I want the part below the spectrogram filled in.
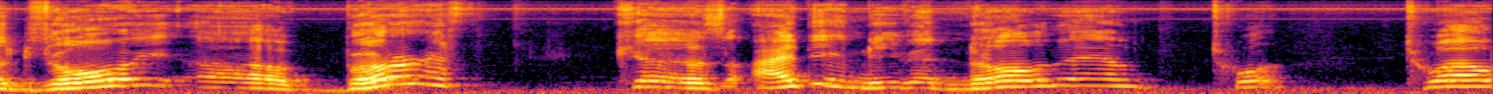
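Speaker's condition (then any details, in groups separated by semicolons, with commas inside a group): Cerebral palsy; from birth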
